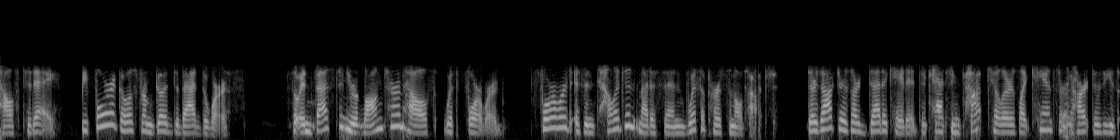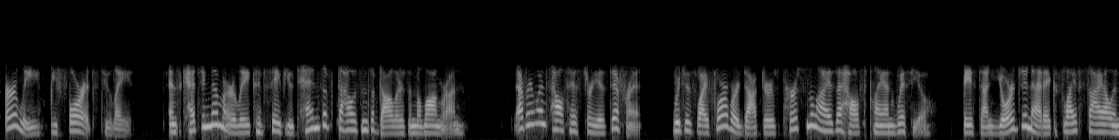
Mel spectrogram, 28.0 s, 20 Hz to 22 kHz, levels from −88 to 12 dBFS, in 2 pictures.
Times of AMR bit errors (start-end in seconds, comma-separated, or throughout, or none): 4.26-4.55, 9.28-9.72, 11.46-12.30, 13.26-13.46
